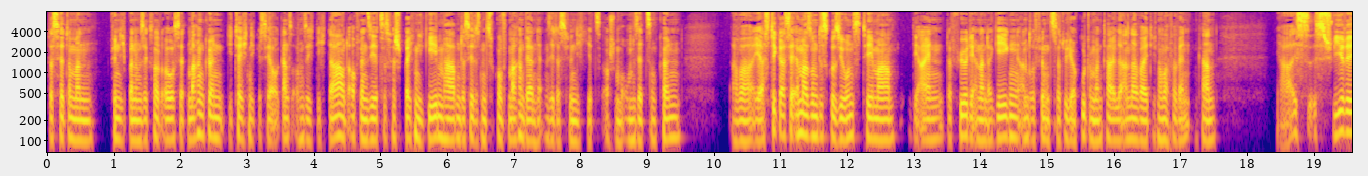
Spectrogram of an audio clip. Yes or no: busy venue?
no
